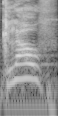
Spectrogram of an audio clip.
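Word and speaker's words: Clough: Ah, Klauf! C'est L-O-U-G-H. Ouais, Donc, Klauf.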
